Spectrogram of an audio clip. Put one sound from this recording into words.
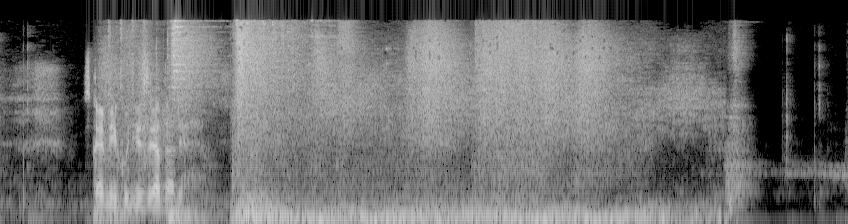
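Game sound effects whoosh and clash loudly.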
